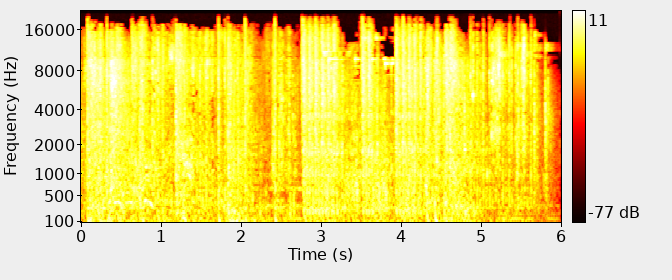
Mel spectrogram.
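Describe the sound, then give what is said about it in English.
Machine-gun fire from massive, loud guns at close range in a film scene where a room is cleared: dense, rapid, continuous bursts that fill the whole span without a break. “everything is such close range. It's such a powerful effect. With those massive, loud guns.”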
